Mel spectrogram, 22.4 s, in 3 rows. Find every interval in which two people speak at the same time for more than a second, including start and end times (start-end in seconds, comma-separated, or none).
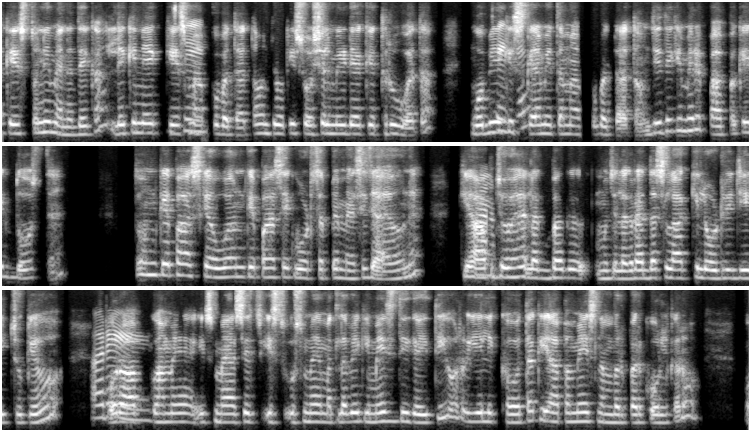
none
